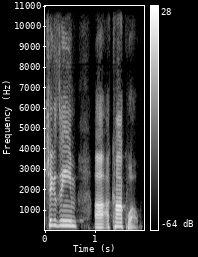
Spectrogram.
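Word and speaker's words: Chigoziem Okonkwo: Chigazima Okonowa. – That's not bad. I think it's Chigazim Okonkwo. I believe is how you say it.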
